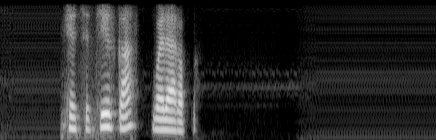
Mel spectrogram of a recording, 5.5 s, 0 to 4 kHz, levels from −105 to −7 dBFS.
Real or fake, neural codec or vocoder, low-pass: fake; codec, 16 kHz in and 24 kHz out, 0.6 kbps, FocalCodec, streaming, 2048 codes; 3.6 kHz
